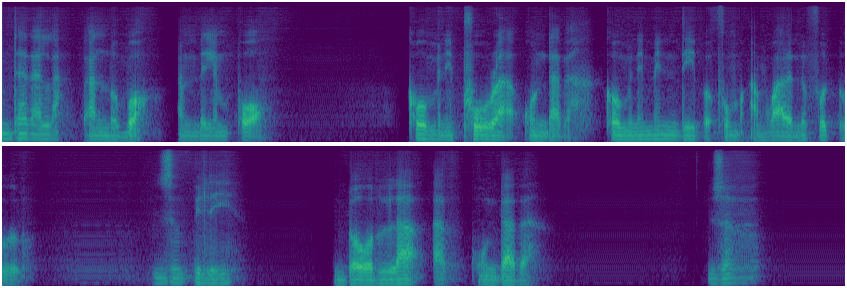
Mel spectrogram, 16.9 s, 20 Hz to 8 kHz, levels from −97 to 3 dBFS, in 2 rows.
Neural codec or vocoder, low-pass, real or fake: codec, 16 kHz, about 1 kbps, DyCAST, with the encoder's durations; 7.2 kHz; fake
